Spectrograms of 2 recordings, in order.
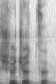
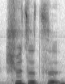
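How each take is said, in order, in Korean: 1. 두 번째 음절은 'ju'로 발음해요. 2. 두 번째 음절은 'zu'로 발음해요. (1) "슈주츠인데요" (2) "즈츠 발음하시면 안 되고"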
